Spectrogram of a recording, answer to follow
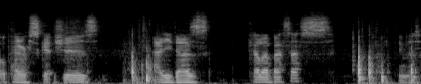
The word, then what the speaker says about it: Calabasas: from I got a pair of sketches Adidas Calabasas that's how you pronounce it Calabasas and Alfred Sargent shoes without laces these are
